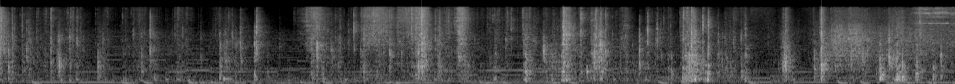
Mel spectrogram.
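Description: Paper bag of rice being crinkled and pulled open, with irregular crackling and rustling. Near the end a steady hiss begins as rice starts pouring out into a glass measuring cup.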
